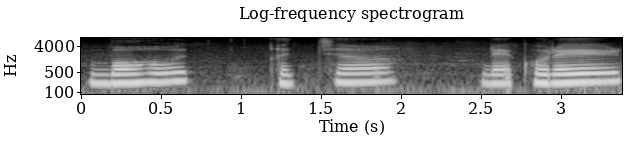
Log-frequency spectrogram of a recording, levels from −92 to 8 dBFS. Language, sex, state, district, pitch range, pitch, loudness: Hindi, female, Madhya Pradesh, Bhopal, 200-230 Hz, 215 Hz, -15 LUFS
